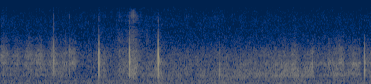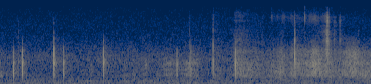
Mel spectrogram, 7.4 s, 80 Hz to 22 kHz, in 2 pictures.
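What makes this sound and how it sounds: Long acrylic nails tap and scratch across the glossy paper-covered cardboard cover of a thick, solid hardcover book lying flat. Sharp, irregular clicky taps ring around 1 kHz with bright edges and die away almost instantly, over a soft, steady scratching hiss. The overall level stays quiet and close.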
